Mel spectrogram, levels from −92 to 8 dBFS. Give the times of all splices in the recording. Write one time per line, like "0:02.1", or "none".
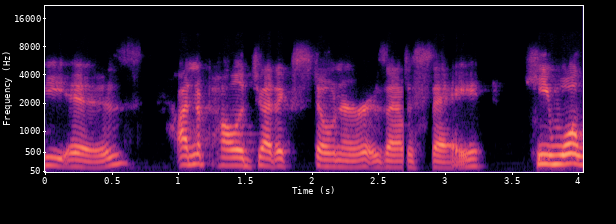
0:01.0
0:02.7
